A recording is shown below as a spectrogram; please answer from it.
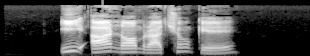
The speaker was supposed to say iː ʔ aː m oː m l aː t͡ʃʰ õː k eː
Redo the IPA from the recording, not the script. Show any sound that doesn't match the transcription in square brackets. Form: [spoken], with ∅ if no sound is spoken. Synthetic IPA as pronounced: iː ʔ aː [n] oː m [ɾ] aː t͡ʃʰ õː k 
